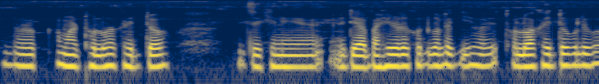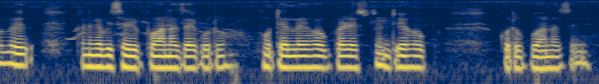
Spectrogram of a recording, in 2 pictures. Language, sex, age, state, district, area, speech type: Assamese, male, 18-30, Assam, Lakhimpur, rural, spontaneous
